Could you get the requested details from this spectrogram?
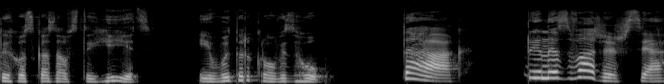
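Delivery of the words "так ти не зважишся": haughty, self-satisfied, smug and arrogant retort. Askalante answers the Stygian: arrogant, smiling. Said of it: "усміхнувся Аскаланте зарозуміло".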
